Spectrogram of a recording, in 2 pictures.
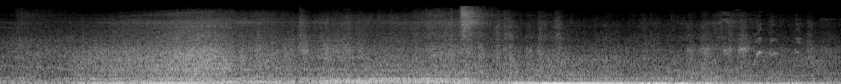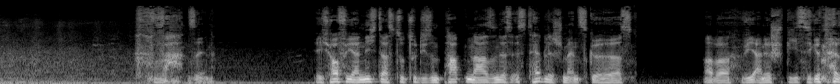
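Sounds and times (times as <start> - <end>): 
cars and heavier vehicles passing: 0.0 - 16.8
street traffic rumbling: 0.0 - 16.8
speech: 10.4 - 10.6, 11.6 - 14.8, 15.4 - 16.8.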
